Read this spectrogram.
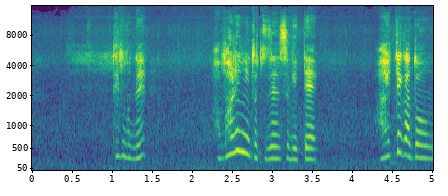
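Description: A young girl speaks in an urgent, hushed voice up close.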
